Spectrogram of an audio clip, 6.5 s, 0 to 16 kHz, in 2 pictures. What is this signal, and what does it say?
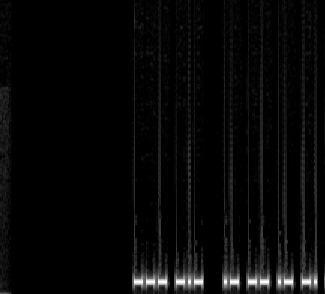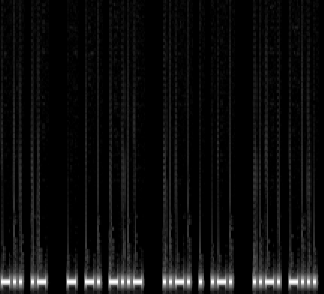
Morse code, heard as a keyed tone, about 40 wpm, 700 Hz. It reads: OK AMANDA TNX FER FB
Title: K1USN SST QSO Practice 40wpm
